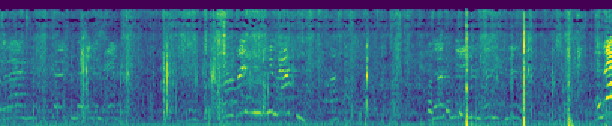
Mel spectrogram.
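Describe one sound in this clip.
Children call out and shout while playing outdoors.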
